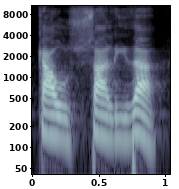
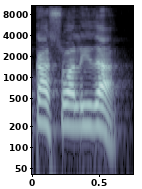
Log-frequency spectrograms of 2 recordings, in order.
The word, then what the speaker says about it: causalidad: Vamos a entender el principio de la causalidad, no casualidad. Causalidad. No confunda con casualidad. Es causalidad de causal.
